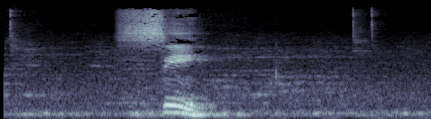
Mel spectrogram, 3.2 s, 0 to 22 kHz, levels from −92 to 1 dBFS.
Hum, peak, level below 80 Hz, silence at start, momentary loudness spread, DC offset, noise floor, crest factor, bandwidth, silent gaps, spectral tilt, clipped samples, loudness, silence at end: none; -4 dBFS; -56 dBFS; 0.05 s; 27 LU; under 0.1%; -44 dBFS; 20 dB; 16.5 kHz; none; -3.5 dB/octave; under 0.1%; -18 LUFS; 0.05 s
